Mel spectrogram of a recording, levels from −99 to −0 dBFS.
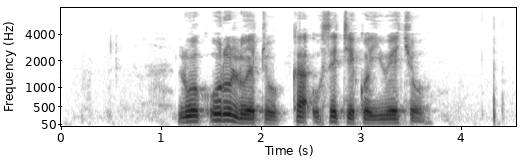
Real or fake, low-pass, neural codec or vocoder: fake; 7.2 kHz; vocoder, 44.1 kHz, 128 mel bands every 512 samples, BigVGAN v2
